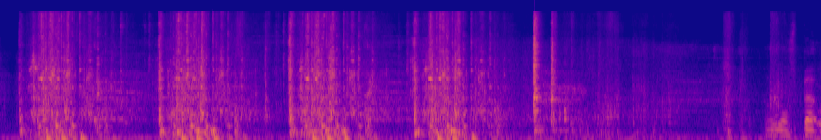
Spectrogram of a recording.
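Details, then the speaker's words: Old Toro snowblower that sat over a year, fuel turned back on, carburetor dripping; repeated rough pull-start bursts that catch briefly then die; engine flooded, pouring fuel, owner blames the carburetor. "It acted like it wanted to run there for a second, didn't it? Huh. We're just pouring fuel out."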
